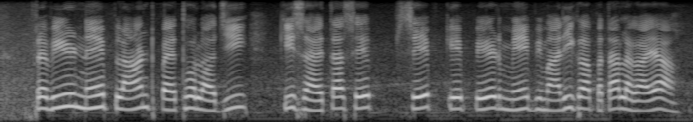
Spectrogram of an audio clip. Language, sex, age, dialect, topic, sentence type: Hindi, female, 36-40, Marwari Dhudhari, agriculture, statement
